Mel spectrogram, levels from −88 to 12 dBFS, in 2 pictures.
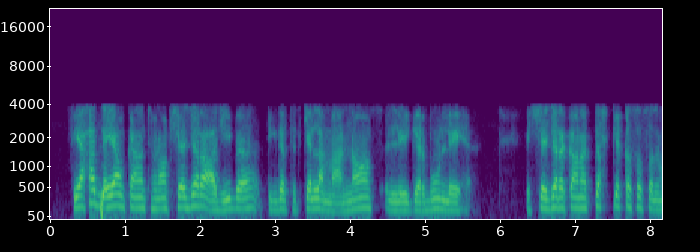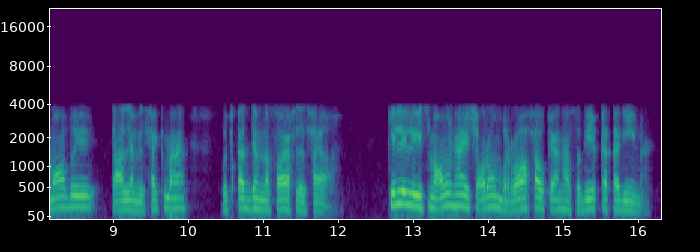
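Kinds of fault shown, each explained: GSM full-rate codec: The speech has been carried through the original GSM full-rate coder, consistent with a 13 kbps channel. It rebuilds the sound from a vocal-tract filter driven by regularly spaced pulses, keeping only every third excitation sample and passing nothing above 4 kHz. Across the whole clip this is plainly audible as a dull, band-limited sound with a buzzy, gravelly roughness running through the speech.
GSM bit errors: Flipped bits from a poor radio link reached the speech decoder, corrupting the filter, pitch and gain values it relies on, so the damaged frames come out with a bent spectrum or a sudden level jump. This happens twice. A short burst from 0.66 to 0.73 s falls between "في أحد" and "كانت هناك شجرة عجيبة". A longer one from 9.70 to 9.89 s falls between "تحكي قصص الماضي تعلم" and "وتقدم نصائح للحياة". Both are heard as squawking, popping, gargled breakup.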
